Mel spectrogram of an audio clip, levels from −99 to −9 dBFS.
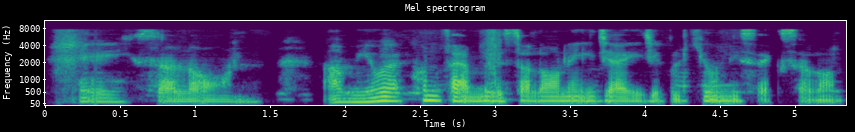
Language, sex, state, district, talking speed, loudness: Bengali, female, West Bengal, Kolkata, 135 wpm, -27 LUFS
